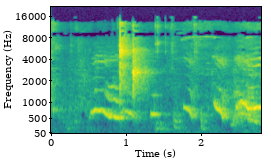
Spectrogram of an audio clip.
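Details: Nearly six-week-old Dalmatian puppies, kept indoors with their mother Arya and fed kibble and goat's milk, whimper and yip in a string of high, tonal, wavering cries, some rising and falling. A sharp click and a woman's voice are also heard.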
